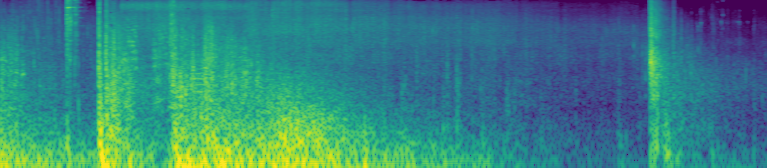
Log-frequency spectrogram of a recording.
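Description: A gun fires single sharp shots.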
